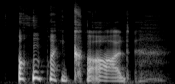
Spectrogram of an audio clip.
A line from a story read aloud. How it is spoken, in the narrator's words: Heather's laugh was almost a cackle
